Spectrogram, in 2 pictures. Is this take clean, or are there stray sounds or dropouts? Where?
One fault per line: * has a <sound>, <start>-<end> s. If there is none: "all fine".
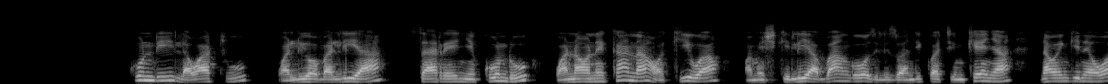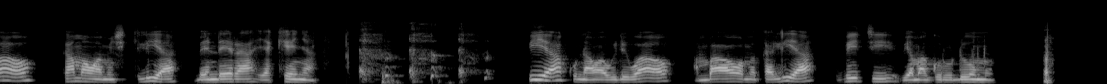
* has a cough, 14.5-16.1 s
* has a laugh, 21.5-21.6 s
